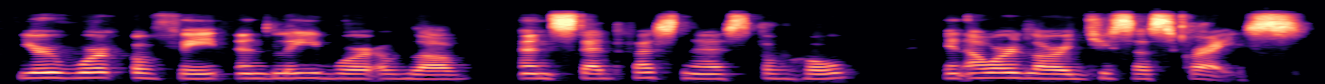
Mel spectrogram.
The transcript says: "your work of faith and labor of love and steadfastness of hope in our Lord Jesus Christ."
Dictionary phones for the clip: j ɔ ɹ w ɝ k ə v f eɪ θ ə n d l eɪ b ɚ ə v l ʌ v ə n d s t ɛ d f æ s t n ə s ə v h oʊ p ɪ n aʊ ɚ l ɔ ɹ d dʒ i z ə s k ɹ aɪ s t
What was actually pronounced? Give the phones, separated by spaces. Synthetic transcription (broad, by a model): j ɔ ɹ w ɝ k ə v f eɪ t ə n d l eɪ b ɚ ə v l ʌ v ə n d s t ɛ d f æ s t n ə s ə v h oʊ p ɪ n aʊ ɚ l ɔ ɹ d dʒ i s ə s k ɹ aɪ s t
